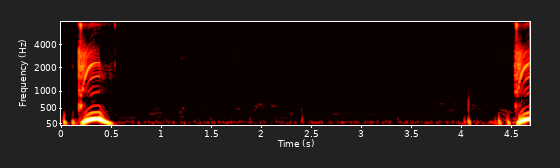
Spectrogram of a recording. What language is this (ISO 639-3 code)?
hne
